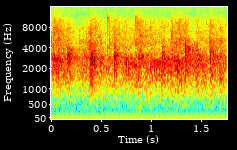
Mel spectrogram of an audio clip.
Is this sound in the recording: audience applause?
yes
